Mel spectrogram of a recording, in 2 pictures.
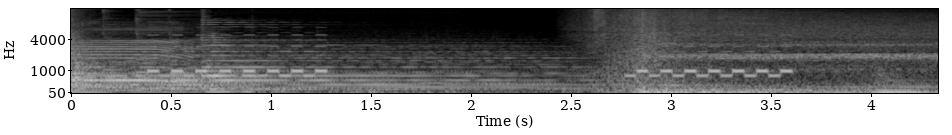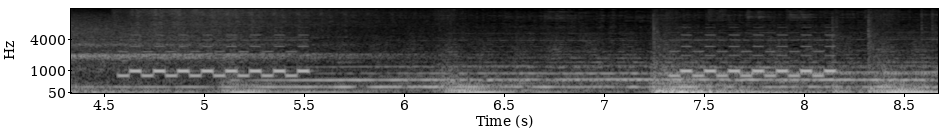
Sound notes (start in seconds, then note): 2.8 mobile ringing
